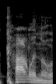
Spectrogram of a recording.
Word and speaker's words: colonel: Colonel Sanders must been Colonel that that says colel right well that's how yeah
